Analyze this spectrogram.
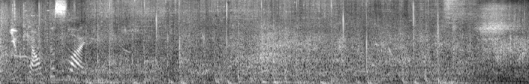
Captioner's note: car scratching; tense dramatic music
